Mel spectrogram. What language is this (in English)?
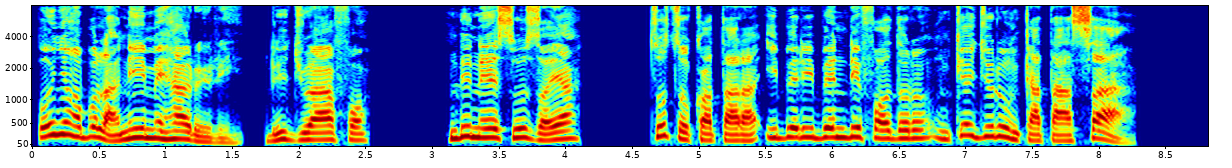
Igbo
